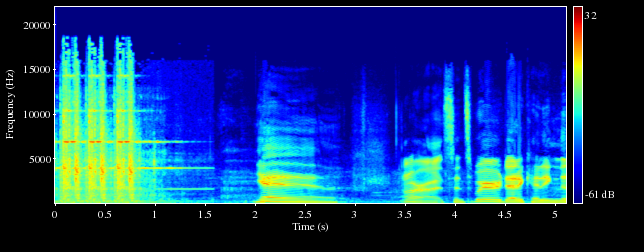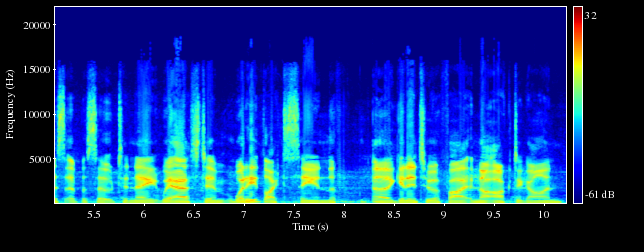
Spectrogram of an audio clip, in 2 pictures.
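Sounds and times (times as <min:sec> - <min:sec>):
bell ringing to start a match: 0:00.0 - 0:01.6
speech: 0:02.0 - 0:10.2.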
